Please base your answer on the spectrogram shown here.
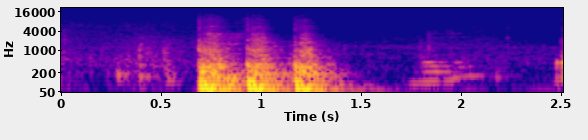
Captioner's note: knocking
